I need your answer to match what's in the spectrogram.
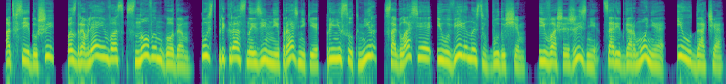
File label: female gift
